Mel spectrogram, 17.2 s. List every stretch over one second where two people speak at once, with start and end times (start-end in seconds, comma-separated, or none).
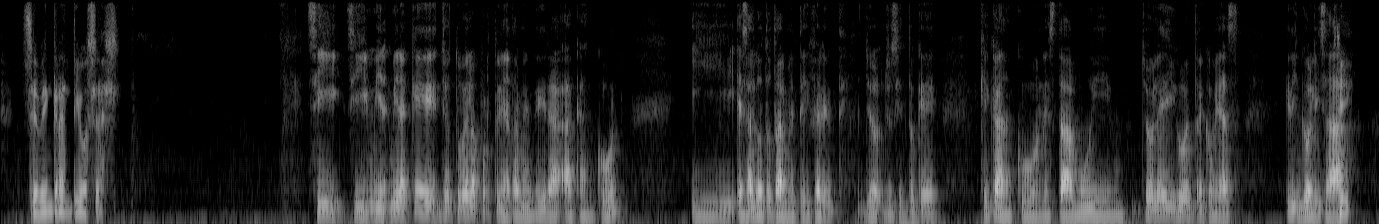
none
